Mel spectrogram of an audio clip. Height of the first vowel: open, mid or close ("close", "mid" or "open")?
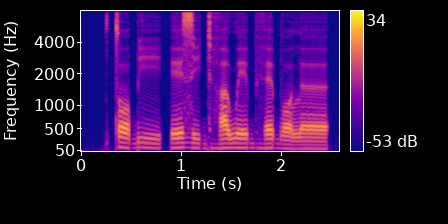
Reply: mid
